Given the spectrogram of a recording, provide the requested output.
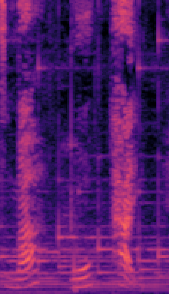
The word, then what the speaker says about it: mabuhay: foreigners in the country pronounced as ma bu hai is a tagalog word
